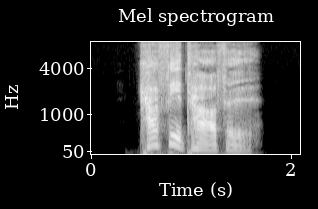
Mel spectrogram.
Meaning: coffee table (table laid out with various accoutrements for afternoon coffee)
- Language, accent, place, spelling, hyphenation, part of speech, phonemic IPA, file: German, Germany, Berlin, Kaffeetafel, Kaf‧fee‧ta‧fel, noun, /ˈkafeˌtaːfl̩/, De-Kaffeetafel.ogg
